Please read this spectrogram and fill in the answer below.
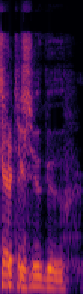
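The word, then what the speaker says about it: Hidetsugu: I forget how to pronounce this. It's Hitasugu. Hitasugu's Second Right, Elvish Visionary, Fauna Shaman, Imperious Perfect, Burning Tree Emissary, Captain Sisay, Ornithopter, Mindstone, and Darksteel Reactor.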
